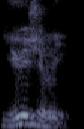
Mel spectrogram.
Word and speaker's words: usually: prefiro dizer geralmente para usually. Usually e a pronúncia é esse S aqui. Tem som de J.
